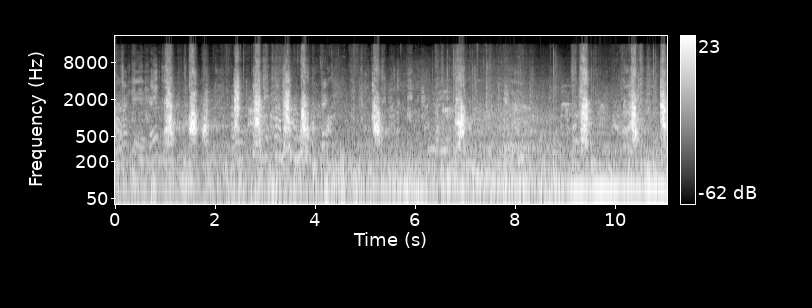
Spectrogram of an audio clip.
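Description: A dog barks loudly in short, sharp bursts.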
